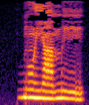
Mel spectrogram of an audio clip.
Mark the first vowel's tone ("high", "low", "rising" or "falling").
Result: low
